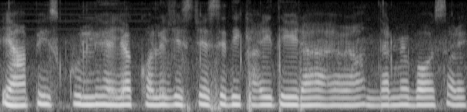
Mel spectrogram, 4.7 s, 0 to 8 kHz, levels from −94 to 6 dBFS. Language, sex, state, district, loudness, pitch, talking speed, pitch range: Hindi, female, Bihar, Samastipur, -15 LUFS, 205 Hz, 190 wpm, 200-215 Hz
